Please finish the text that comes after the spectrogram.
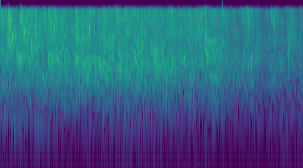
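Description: A dense wash of applause from a sizable crowd, steady and loud, tapering slightly toward the end.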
